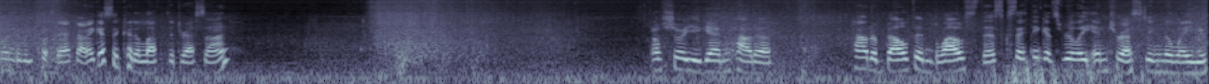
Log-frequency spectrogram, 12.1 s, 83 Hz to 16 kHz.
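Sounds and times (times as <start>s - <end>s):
waves washing up a beach: 0.0s - 2.3s, 3.2s - 12.0s
low steady rumble: 0.0s - 3.8s.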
